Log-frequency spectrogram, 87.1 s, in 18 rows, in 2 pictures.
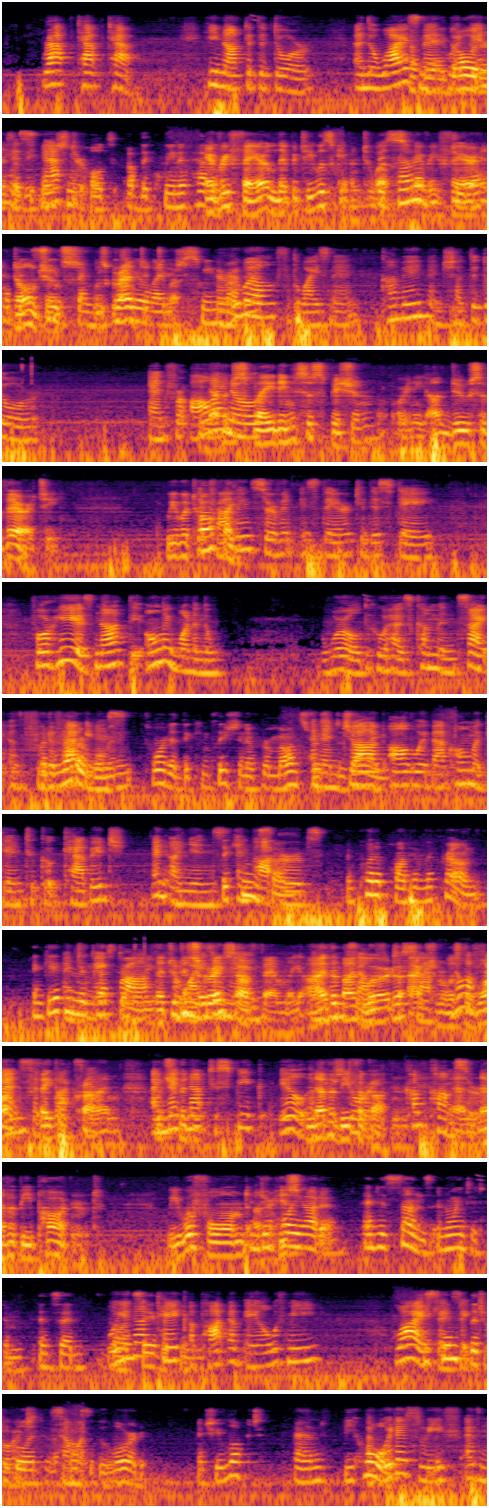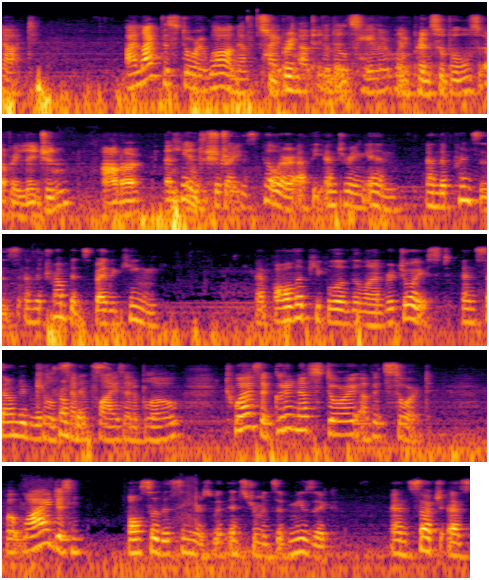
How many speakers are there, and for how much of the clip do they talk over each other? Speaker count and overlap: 3, about 31%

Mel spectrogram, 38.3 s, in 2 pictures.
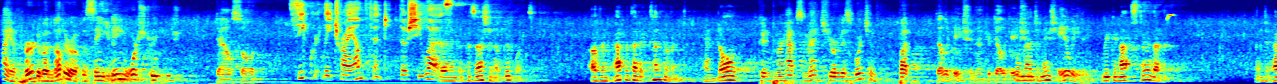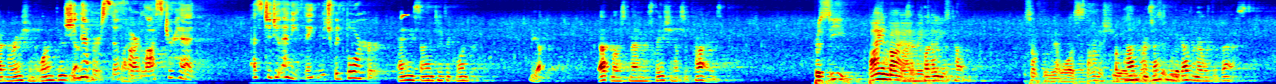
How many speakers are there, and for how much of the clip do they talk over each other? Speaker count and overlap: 4, about 14%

